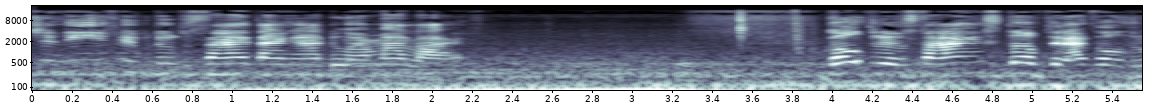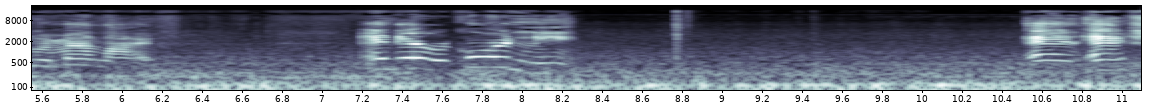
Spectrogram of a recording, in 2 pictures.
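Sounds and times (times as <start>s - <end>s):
woman speaking: 0.0s - 2.2s, 3.9s - 6.2s, 7.2s - 8.2s, 10.5s - 11.0s
vehicle engine and road rumble: 0.0s - 11.0s.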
